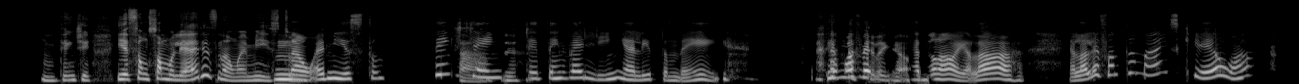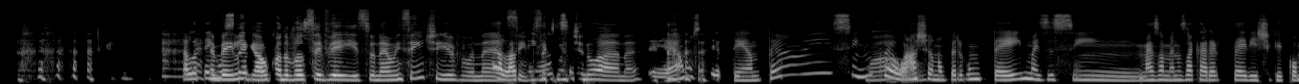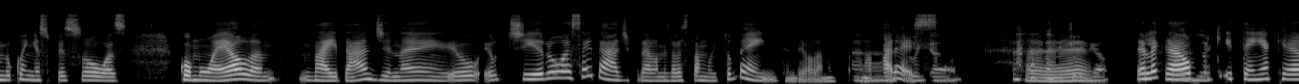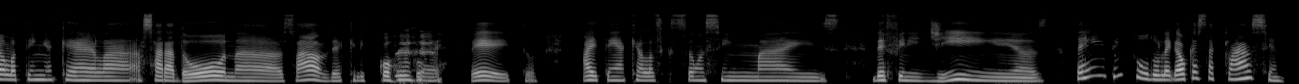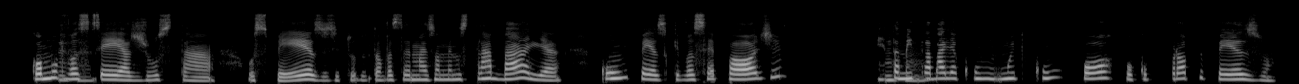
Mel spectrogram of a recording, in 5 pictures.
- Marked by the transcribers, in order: tapping; chuckle; laugh; unintelligible speech; laugh; other background noise; chuckle; chuckle
- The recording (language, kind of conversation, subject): Portuguese, podcast, Me conta um hábito que te ajuda a aliviar o estresse?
